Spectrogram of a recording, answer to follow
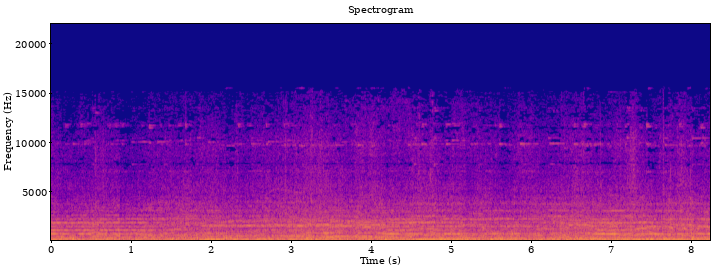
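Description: Traditional Taiwanese temple-procession music with long held horn-like tones that break off and come back every second or two, over street and crowd noise.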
